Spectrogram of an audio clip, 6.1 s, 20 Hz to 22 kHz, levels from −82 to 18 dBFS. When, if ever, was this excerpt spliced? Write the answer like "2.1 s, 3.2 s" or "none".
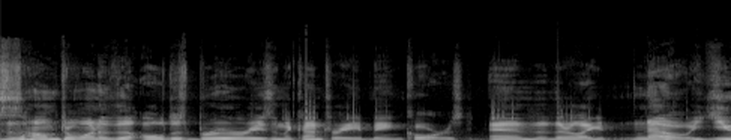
3.9 s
